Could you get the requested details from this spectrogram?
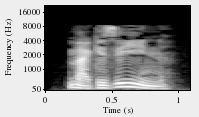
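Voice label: "magazine", British English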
